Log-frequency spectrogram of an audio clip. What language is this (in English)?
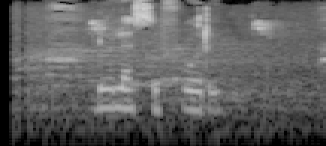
Swahili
